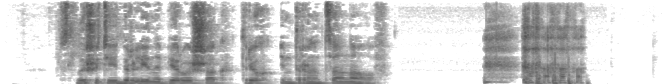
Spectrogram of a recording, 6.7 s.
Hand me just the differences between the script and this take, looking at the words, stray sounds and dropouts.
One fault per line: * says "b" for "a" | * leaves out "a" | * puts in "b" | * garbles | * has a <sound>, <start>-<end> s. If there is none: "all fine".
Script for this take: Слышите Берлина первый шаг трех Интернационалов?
* has a laugh, 4.8-5.9 s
